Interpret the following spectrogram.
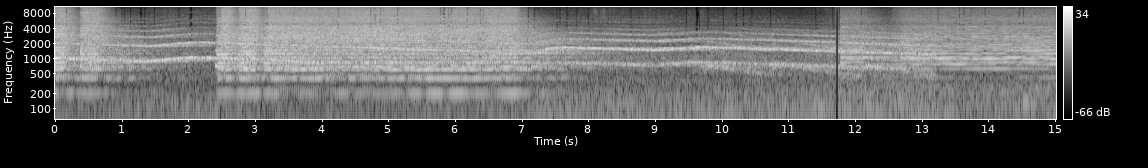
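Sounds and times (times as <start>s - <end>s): fire truck air horn: 0.0s - 1.4s, 2.4s - 7.8s, 11.7s - 15.0s
siren wail: 0.0s - 15.0s.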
